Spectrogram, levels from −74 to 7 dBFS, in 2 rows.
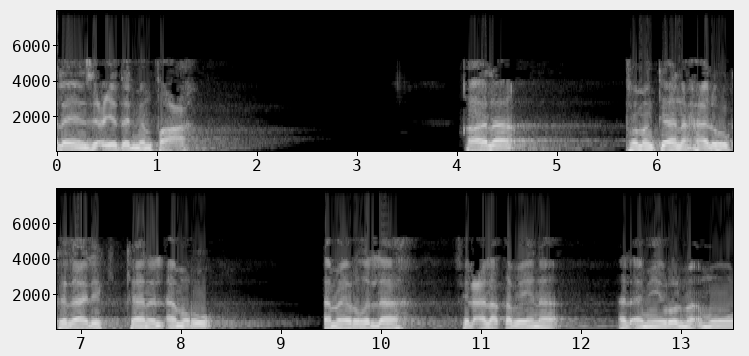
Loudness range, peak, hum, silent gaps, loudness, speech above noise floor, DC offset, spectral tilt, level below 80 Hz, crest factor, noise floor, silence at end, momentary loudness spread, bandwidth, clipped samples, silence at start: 6 LU; 0 dBFS; none; none; -10 LUFS; 71 dB; under 0.1%; -8.5 dB/octave; -52 dBFS; 10 dB; -80 dBFS; 0 s; 12 LU; 8 kHz; 1%; 0 s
